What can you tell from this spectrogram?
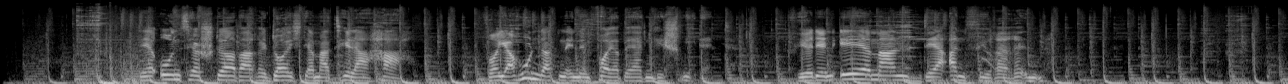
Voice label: ANIMATION

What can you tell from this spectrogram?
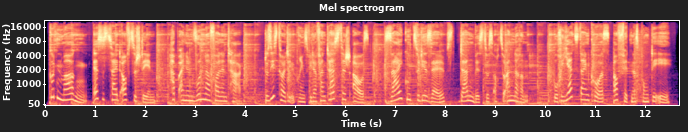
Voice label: Sprecherdemos Fitness

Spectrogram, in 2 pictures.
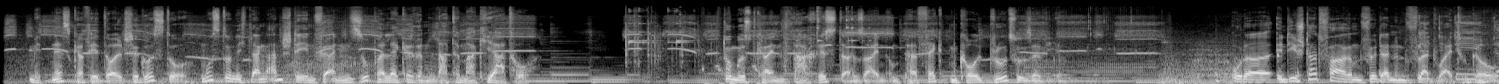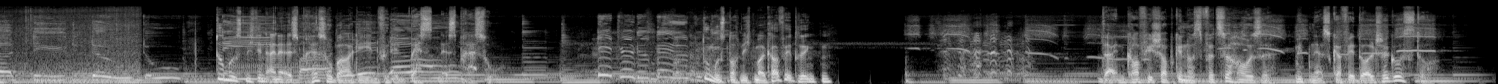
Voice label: werbung; dolce gusto

